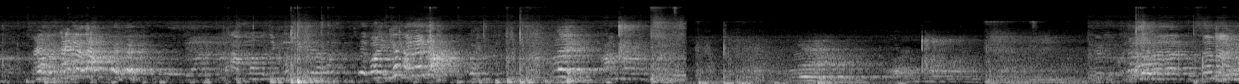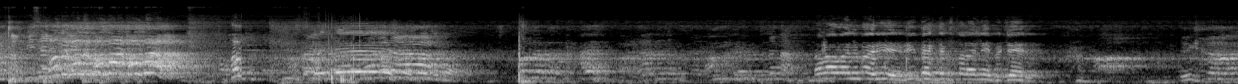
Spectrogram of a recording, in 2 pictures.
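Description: Young men shout and talk to each other outdoors.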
